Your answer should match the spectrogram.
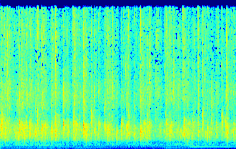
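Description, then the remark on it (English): A church audience applauds steadily as a clap of praise for Jesus, dense overlapping claps filling the space for a few seconds, with a low hum of organ or keyboard tones sustained underneath. “Give Jesus a big clap of praise.”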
